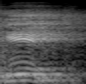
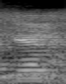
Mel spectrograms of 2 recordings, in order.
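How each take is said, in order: First: The vowel is an 'ay' sound. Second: The vowel is a short open 'a'. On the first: The speaker calls it wrong. "কেট না" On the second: The speaker calls it right. "ক্যাট কই"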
